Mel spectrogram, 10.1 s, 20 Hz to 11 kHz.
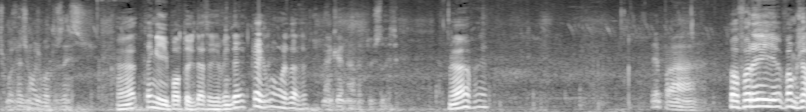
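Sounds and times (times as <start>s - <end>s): faint footsteps on pavement: 0.0s - 10.0s.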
